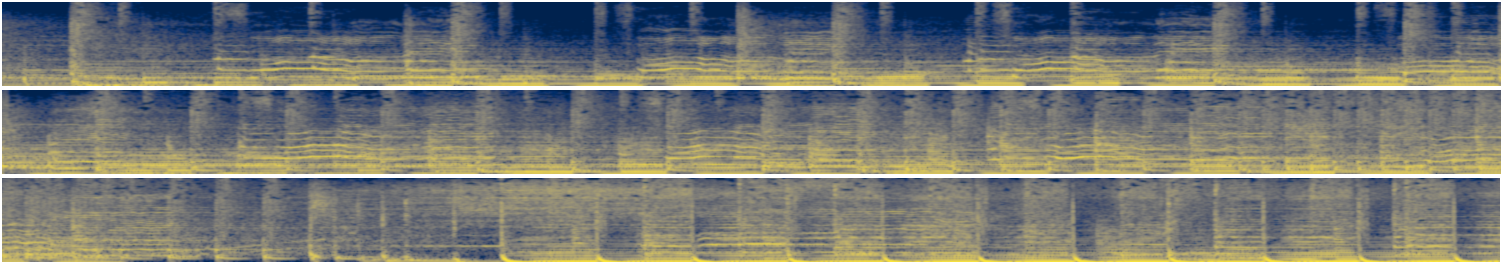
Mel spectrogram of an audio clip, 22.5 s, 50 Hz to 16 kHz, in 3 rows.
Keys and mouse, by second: 5.7 t, 7.2 ctrl+e, 7.9-11.6 drag, 12.7 t, 13.4 click.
